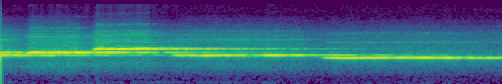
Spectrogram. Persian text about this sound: شاخهها و تنه درخت رو بغل کرده بود، نوازشش میکرد و باهاش حرف میزد. البته ما الان میدونیم حرف میزد. اگه در حال یاد گرفتن زبان درخت نبودیم، فکر میکردیم داره سوت میزنه.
